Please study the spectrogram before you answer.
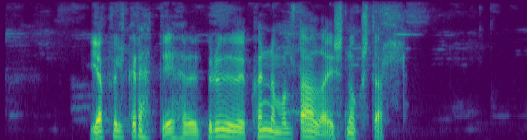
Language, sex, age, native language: Icelandic, male, 30-39, Icelandic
